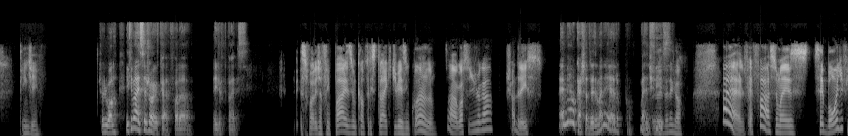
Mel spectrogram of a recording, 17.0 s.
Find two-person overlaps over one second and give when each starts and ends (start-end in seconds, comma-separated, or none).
none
